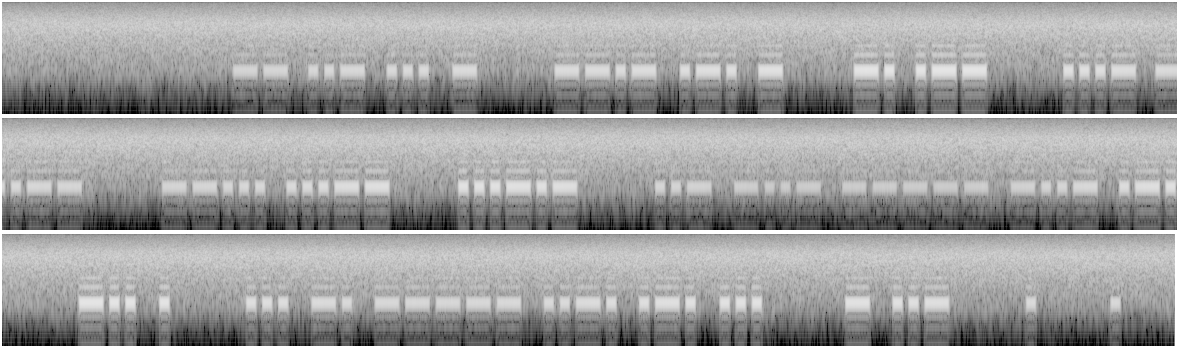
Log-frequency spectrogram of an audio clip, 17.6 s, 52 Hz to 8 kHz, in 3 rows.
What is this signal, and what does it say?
Morse code, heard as a keyed tone, hand-sent with a paddle, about 30 wpm, 370 Hz, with radio static and fading. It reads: MUST QRT NW VY 73 <SK> UX0XR DE SN0FRS TU E E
